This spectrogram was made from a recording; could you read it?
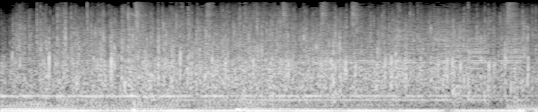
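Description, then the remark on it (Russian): A crowd applauds steadily and loudly, a dense wash of clapping that holds evenly from start to finish, with a low musical drone faintly underneath and no voices. “Ваши аплодисменты.”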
